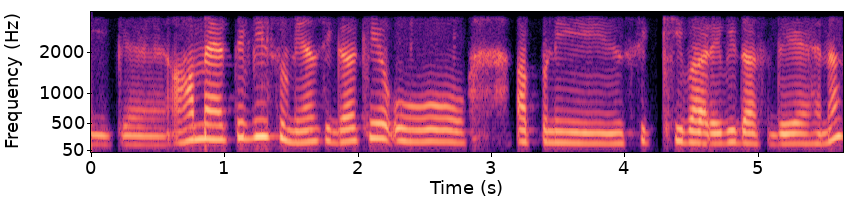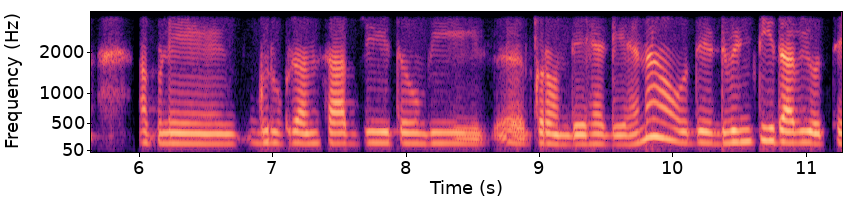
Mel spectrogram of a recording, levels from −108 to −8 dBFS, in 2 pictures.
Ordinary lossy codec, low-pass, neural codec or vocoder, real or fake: none; 3.6 kHz; none; real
